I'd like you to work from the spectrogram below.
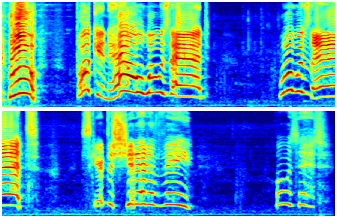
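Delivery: high loud frightened shrieks; terrified screaming. Real, not acted. Gamer screaming after a table is flipped.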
